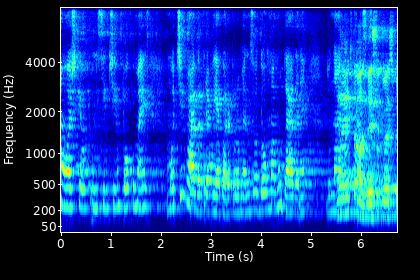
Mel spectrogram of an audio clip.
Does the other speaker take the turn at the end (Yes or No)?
Yes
